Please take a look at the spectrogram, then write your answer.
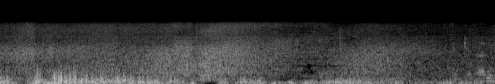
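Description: Ocean waves wash onto a rocky beach at high tide, a steady rolling surf roar with heavy wind buffeting the microphone, fairly loud and continuous.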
